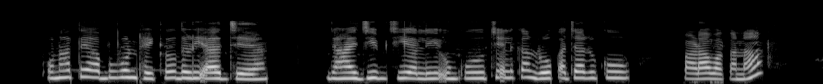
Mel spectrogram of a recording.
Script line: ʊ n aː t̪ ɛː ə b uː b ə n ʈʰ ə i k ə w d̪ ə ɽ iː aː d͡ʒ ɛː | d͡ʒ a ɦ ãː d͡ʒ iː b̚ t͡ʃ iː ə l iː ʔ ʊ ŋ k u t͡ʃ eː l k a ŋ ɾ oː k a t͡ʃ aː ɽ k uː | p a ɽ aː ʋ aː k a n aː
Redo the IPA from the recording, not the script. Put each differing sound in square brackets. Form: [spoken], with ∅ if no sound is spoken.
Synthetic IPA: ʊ n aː t̪ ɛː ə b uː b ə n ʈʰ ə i k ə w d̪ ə ɽ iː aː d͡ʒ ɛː | d͡ʒ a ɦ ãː d͡ʒ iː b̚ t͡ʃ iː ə l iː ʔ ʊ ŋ k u t͡ʃ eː l k a [n] ɾ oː k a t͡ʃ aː [ɾ] k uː | p a ɽ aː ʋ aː k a n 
